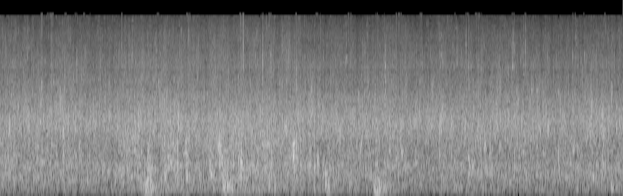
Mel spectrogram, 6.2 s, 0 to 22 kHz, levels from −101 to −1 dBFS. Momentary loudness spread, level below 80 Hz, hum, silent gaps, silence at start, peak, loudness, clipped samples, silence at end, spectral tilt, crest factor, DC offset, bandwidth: 3 LU; -52 dBFS; none; none; 0 s; -10 dBFS; -26 LUFS; under 0.1%; 0 s; -2 dB/octave; 18 dB; under 0.1%; 17 kHz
